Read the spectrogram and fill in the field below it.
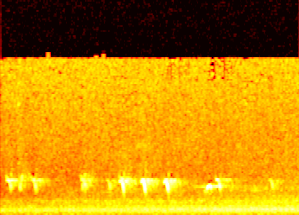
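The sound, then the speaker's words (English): A bird chirps nearby in quick, high, irregular tweets that repeat throughout, set against a steady background rumble of outdoor noise. “There's a bird right here.”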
